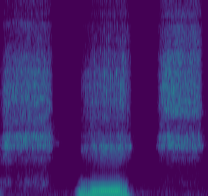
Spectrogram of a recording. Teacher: Post-alveolar is just behind that ridge, and you're going to get more of a sh, sh, sh. So your tongue is bunched up a little bit further back in the mouth and just a little bit behind that ridge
